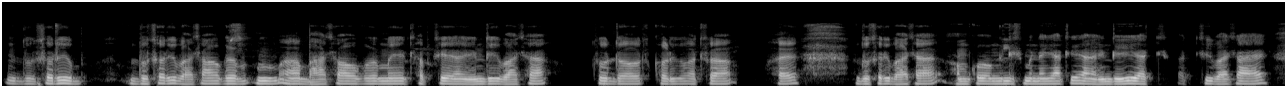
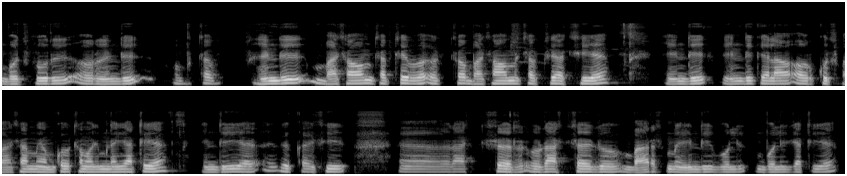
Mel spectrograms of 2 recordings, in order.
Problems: constant background noise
